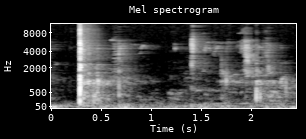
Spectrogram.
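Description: Tennis racket striking a ball: one sharp hit about a quarter of a second in, followed by a few fainter taps.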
